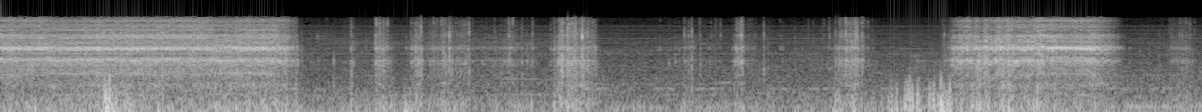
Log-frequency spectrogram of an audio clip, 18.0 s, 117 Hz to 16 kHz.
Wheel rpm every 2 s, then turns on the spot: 160, 160, 40, 10, 10, 0, 10, 120, 70.
4-10 12-14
